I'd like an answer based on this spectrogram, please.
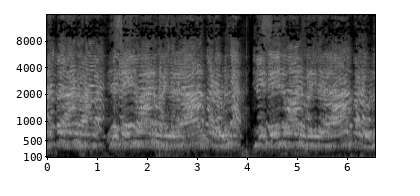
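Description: A group of children singing a Tamil song loudly in unison, with brief pauses about a second in and about four seconds in.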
